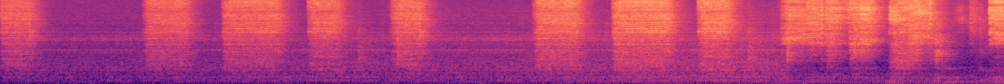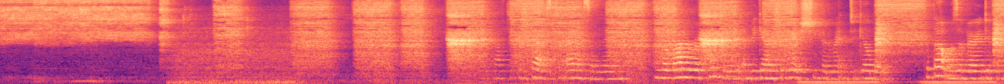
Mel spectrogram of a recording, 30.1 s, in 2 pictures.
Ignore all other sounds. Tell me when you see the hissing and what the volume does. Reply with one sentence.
The hissing can be heard from 0.0 to 30.0 s, getting louder.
